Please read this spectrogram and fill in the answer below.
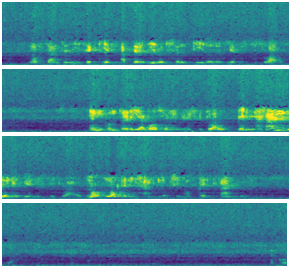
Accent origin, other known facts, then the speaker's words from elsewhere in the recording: Catalonia, Spain; first language Catalan; Spanish is a second language; hablo en mi lengua catalana, solo me satisface a mí mismo y a mis coterráneos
